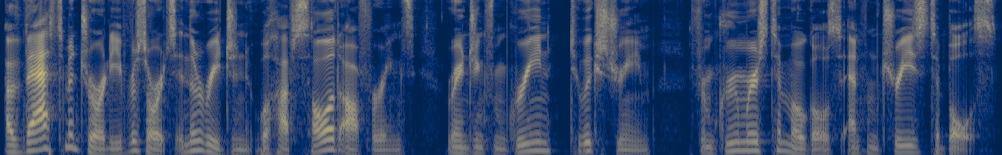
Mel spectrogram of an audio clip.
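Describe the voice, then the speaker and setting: A man's voice: mid-range voice, sing-song, fairly quick, hardly any pauses, no echo, studio quality. A Canadian man giving a scripted voice-over review of ski regions. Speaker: guest co-presenter.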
